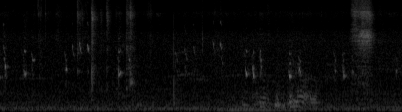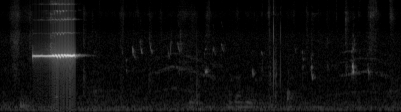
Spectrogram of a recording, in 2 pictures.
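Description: A bird gives one loud, steady, high call about a second long near the middle, among faint scattered chirps.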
